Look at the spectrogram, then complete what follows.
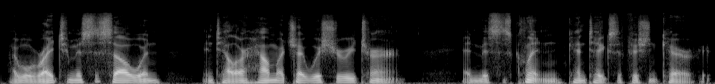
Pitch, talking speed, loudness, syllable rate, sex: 85 Hz, 200 wpm, -21 LUFS, 5.1 syllables/s, male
